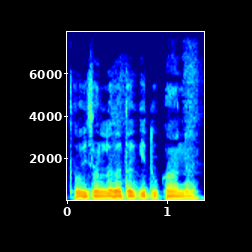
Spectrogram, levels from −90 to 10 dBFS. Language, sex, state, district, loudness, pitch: Bhojpuri, male, Uttar Pradesh, Gorakhpur, -19 LUFS, 110 Hz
